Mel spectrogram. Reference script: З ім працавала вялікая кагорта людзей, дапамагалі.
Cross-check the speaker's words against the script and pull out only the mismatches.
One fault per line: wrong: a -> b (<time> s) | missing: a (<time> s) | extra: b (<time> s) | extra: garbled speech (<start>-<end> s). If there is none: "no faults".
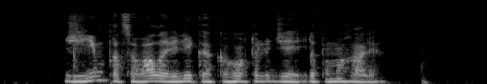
no faults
